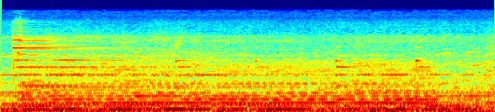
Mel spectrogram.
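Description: Marching band holding a loud sustained chord, with the trumpet close by and a sharp percussion hit right at the start.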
